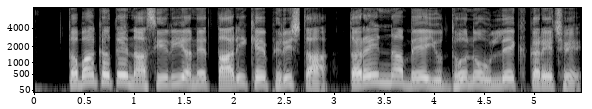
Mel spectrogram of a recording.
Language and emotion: Gujarati, neutral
